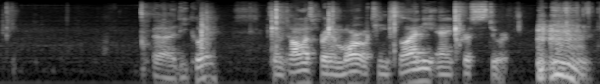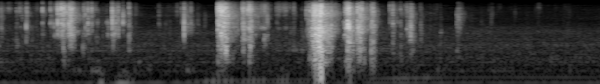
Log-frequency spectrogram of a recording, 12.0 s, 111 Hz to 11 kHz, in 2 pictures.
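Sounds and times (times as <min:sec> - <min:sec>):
foil wrapper crinkling and tearing: 0:05.8 - 0:10.3.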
